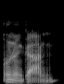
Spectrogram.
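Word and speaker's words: Unangax̂: referring to them as unangan or unanga uh which is how you pronounce this word by the way the x is shall we say mostly silent is the best way to explain that to an English speaker so unga or unengun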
